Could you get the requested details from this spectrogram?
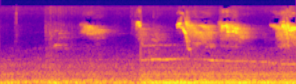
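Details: A few bright chirps, then a quicker burst, from house sparrows bathing at a home in South Africa, with rustling and a low background drone.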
